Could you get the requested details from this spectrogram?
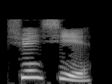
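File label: "宣泄", Mandarin Chinese; hsk; chinese-flashcards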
